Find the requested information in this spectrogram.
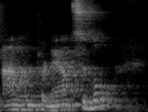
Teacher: with a change in point of articulation between the n and the p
